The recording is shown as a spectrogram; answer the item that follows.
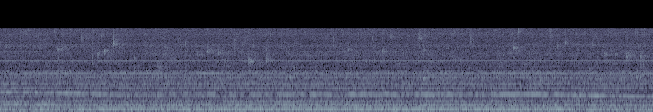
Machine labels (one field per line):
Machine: pump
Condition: normal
